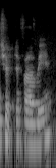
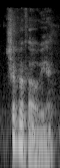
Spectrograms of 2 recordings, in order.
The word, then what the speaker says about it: trypophobia: Well, I think I'm saying tryptophobia.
